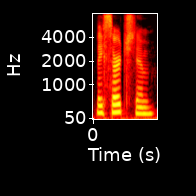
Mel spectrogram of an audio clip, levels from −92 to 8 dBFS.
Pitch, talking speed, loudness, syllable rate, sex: 195 Hz, 210 wpm, -16 LUFS, 5.3 syllables/s, female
